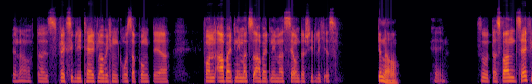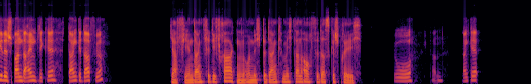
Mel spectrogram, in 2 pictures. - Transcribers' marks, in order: none
- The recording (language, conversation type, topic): German, podcast, Wie entscheidest du zwischen Beruf und Privatleben?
